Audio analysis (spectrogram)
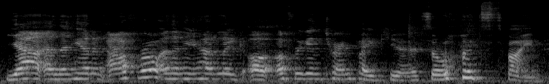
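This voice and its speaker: A woman's voice: a little high, normal speed, slight background noise, rough recording. A young woman, a mother, chatting casually and rambling as she explains her view. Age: young adult. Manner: chatty, rambling, laughs often. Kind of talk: casual chat.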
